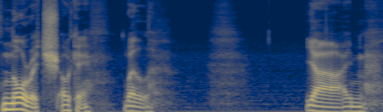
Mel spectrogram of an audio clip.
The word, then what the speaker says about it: Norwich: It's pronounced Norwich, okay.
